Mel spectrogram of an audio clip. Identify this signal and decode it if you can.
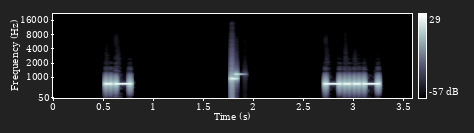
Morse code, heard as a keyed tone, about 25 wpm, 700 Hz. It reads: A X
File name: Single-Letter-Number-25wpm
